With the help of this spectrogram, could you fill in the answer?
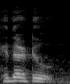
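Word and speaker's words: hitherto: हैं इसको देखो इसको प्रोनाउंस करने का सही तरीका है हदर टू हदर टू अब इसका मतलब बड़ा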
